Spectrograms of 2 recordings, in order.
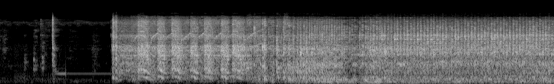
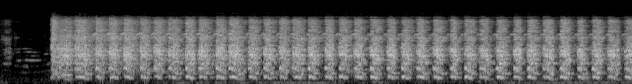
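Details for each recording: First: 2012 Mitsubishi Strada diesel after a DIY repair for hard starting, with a glow plug fault suspected and no check-engine light: after a second of quiet it catches at once with a few rough pulses, then settles into a steady, even run. A normal start. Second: 2012 Mitsubishi Strada diesel with a hard-start problem and no check engine light; wrong parts were bought, so it is a DIY repair. Slow, uneven cranking at about three beats a second for six seconds without catching, with a weakening battery.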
